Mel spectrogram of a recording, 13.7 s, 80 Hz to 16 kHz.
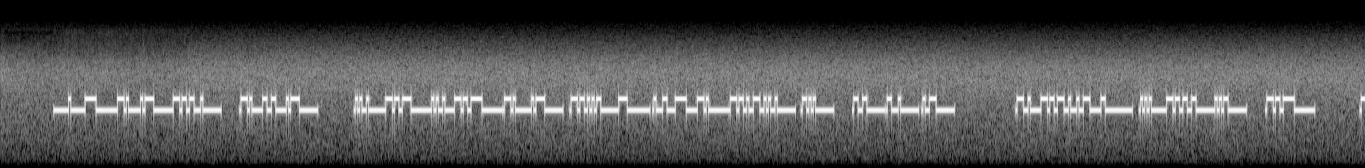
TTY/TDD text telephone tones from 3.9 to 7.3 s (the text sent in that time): OF THE SOUTH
